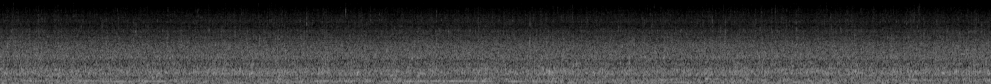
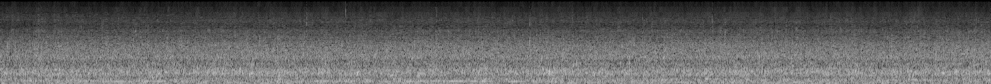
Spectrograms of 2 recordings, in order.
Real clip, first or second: first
